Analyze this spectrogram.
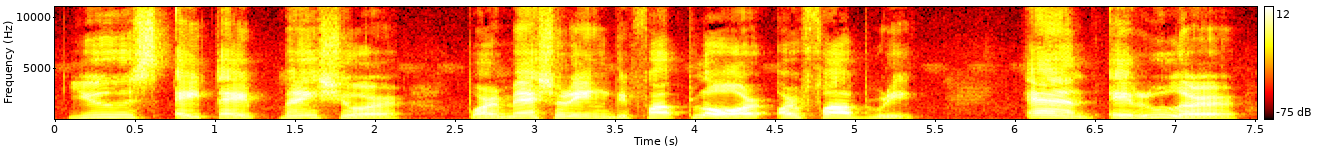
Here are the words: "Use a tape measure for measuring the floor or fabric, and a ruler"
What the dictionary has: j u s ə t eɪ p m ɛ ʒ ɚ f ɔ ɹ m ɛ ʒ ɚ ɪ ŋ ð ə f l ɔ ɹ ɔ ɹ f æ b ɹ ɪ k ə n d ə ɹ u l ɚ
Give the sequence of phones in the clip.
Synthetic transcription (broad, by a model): j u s ə t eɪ p m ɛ ʃ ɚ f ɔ ɹ m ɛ ʃ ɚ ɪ ŋ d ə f l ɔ ɹ ɔ ɹ f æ b ɹ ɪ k ə n d ə ɹ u l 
